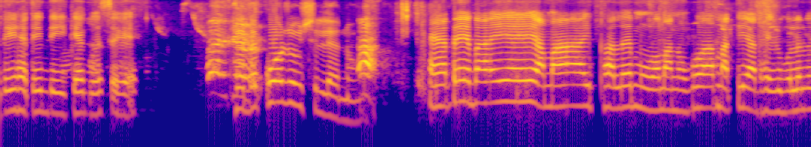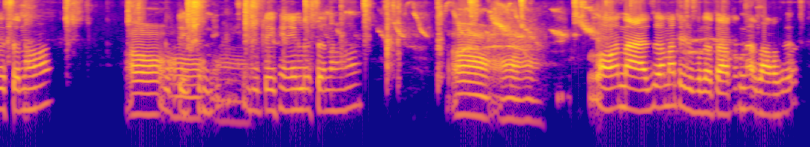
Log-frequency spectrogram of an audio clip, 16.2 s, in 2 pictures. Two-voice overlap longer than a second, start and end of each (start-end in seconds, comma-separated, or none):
none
